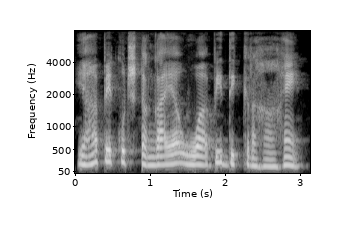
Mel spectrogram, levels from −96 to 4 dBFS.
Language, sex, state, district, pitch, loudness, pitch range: Hindi, female, Karnataka, Bangalore, 185 Hz, -16 LUFS, 165-210 Hz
